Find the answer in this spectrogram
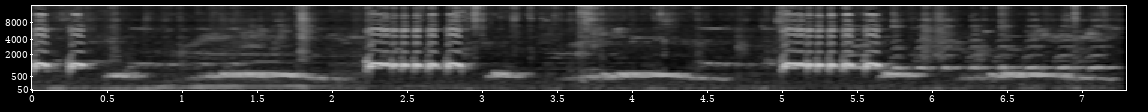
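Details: Loud zebra dove, a local wild bird, singing its 'kung bulat' song to prompt other doves to sing. Sharp rapid notes are each followed by a short note and then a drawn-out, falling coo, three times, with a steady faint tone behind.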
